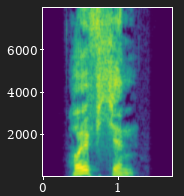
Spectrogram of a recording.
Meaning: diminutive of Haufen
- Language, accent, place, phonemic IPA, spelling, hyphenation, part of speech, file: German, Germany, Berlin, /ˈhɔʏf.çən/, Häufchen, Häuf‧chen, noun, De-Häufchen.ogg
